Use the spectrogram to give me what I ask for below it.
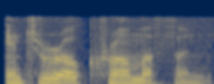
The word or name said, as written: enterochromaffin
